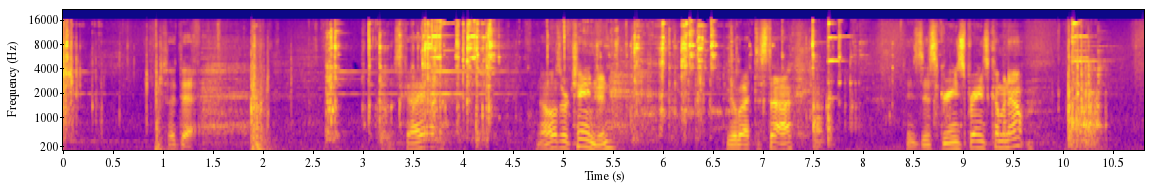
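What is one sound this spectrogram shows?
Metal parts clink and knock as they are handled.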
